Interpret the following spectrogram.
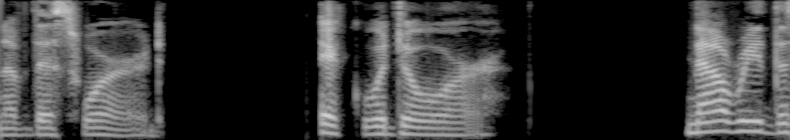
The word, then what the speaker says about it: Ecuador: k wuh dor Ecuador Stress the eek and keep dor light. k wuh dor Ecuador Practice repeatedly and you'll soon be able to say this word perfectly.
